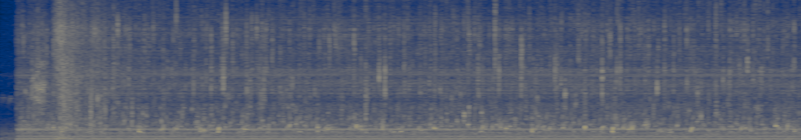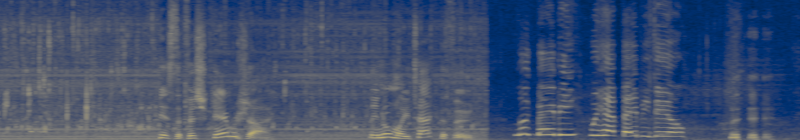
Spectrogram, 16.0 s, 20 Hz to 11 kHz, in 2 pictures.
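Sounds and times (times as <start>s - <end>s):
low hum: 0.0s - 12.9s
water pouring into tank: 0.0s - 12.9s.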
